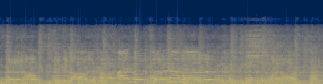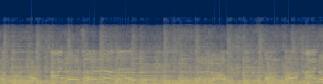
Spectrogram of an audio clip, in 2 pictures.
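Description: Live garage-rock band playing loudly: a drum kit and electric guitar, with a woman singing in a wavering high voice.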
